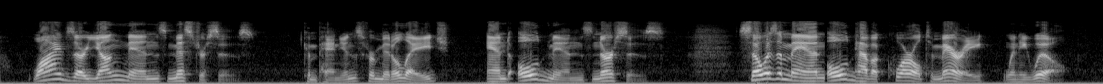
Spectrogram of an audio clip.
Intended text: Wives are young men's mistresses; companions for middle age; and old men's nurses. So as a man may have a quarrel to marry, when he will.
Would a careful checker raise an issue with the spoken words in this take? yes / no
yes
